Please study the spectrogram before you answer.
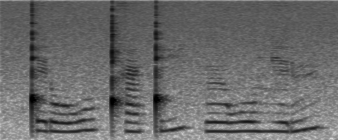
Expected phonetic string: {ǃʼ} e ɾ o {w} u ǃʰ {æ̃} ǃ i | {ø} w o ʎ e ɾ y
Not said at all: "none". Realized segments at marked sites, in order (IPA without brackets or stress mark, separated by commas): ǃ, w, æ̃, ø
